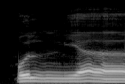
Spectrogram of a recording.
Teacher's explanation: Nah, ya nih bunyi ya dibaca 5 ketukan. Tuh ada tandanya, ada tulisannya kan, 5 ketukan. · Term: mad jaiz munfasil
